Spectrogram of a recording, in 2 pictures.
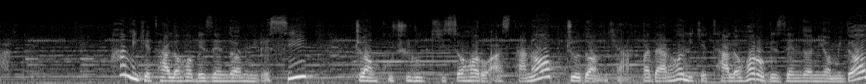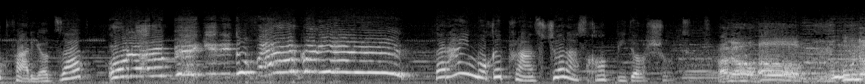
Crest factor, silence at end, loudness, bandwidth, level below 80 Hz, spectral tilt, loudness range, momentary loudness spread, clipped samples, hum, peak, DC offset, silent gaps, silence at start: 14 dB; 0 s; -15 LUFS; 15 kHz; -44 dBFS; -7 dB/octave; 5 LU; 11 LU; under 0.1%; none; -2 dBFS; 0.7%; none; 0 s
